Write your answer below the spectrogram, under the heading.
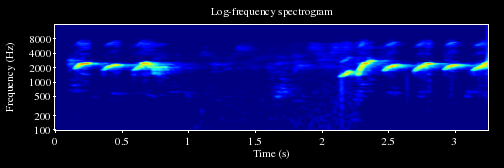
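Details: Male cockatiel, nine months old, courting: bright whistled notes that rise and slur upward, given in a quick run, a short pause, then another run of similar rising whistles.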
